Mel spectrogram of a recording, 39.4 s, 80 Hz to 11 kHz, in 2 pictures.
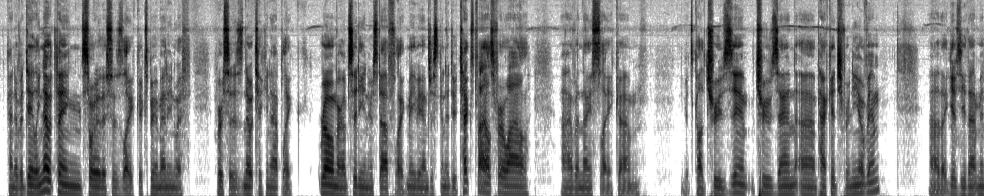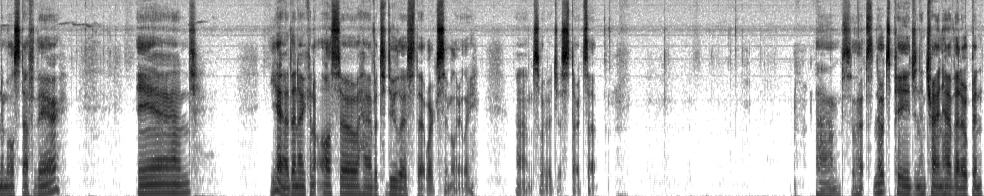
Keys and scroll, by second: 0.0-0.9 typing, 8.9 alt+Return, 10.1 alt+k, 11.3-12.4 typing, 13.0 alt+j, 18.8-19.8 typing, 21.1 BackSpace, 21.3 BackSpace, 21.4 BackSpace, 21.6 BackSpace, 26.8-27.7 typing, 31.7 ctrl+space, 32.9 z, 33.7 Escape, 34.3-38.6 typing, 36.5 alt+n.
